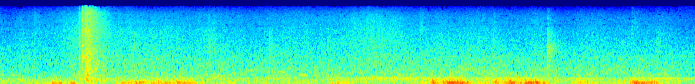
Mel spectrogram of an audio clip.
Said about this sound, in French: La grande porte à la poupe qui se referme, cadenassant nos libertés vis-à-vis de la terre ferme pour quelques heures.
